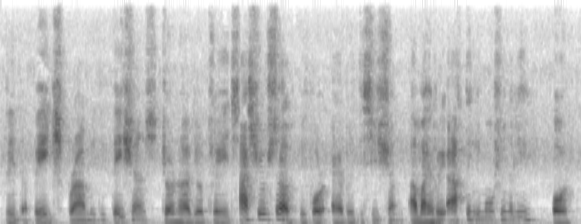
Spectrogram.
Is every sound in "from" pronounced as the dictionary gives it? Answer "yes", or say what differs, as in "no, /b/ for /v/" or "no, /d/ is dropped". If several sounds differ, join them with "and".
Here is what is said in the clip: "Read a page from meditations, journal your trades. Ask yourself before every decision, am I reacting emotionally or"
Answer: no, /p/ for /f/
